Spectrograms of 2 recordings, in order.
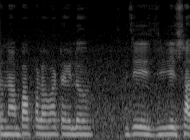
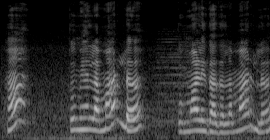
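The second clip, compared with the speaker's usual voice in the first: surprised mother; 6 semitones higher than usual. Acted. Mother asks her sons at the window, high and surprised. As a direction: ask it high and delighted.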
